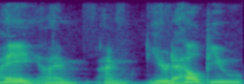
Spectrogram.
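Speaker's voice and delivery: gentle, reassuring, soothing, calming voice. Retelling how a pregnant woman spoke to a trapped coyote: imitating a soothing voice. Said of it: "starts talking to this coyote in a soothing voice".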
